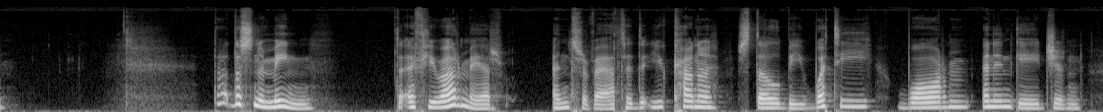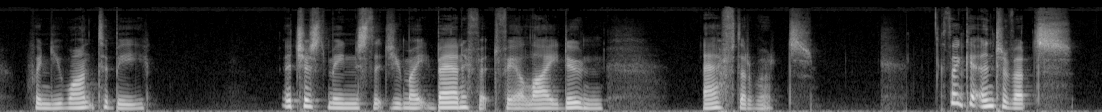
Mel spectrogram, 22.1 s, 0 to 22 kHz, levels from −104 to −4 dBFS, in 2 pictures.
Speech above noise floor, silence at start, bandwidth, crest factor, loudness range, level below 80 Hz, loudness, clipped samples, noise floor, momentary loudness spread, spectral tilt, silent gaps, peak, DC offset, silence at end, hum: 35 dB; 0 s; 15.5 kHz; 18 dB; 6 LU; -52 dBFS; -26 LUFS; under 0.1%; -61 dBFS; 15 LU; -6.5 dB/octave; none; -10 dBFS; under 0.1%; 0.35 s; none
